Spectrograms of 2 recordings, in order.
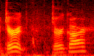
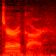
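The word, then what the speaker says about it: Duergar: The Durgar? I always pronounce it Duragar, but that's not right.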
